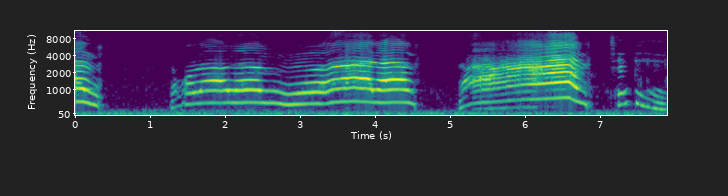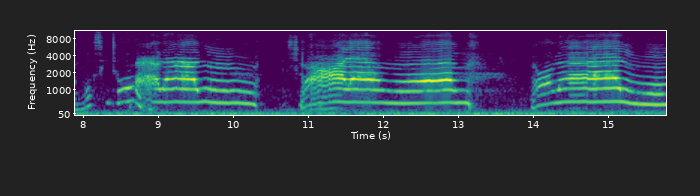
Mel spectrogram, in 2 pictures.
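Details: Displeased female house cat in the morning, yowling at another cat in her garden: a run of long, loud, wailing howls, each one to two seconds, some rising and warbling, one dipping growl-like moan between them.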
